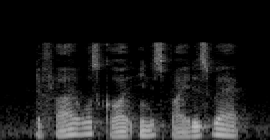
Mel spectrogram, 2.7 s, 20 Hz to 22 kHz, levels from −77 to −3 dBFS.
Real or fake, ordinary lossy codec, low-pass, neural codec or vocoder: fake; MP3, 32 kbps; 7.2 kHz; vocoder, 44.1 kHz, 128 mel bands every 512 samples, BigVGAN v2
